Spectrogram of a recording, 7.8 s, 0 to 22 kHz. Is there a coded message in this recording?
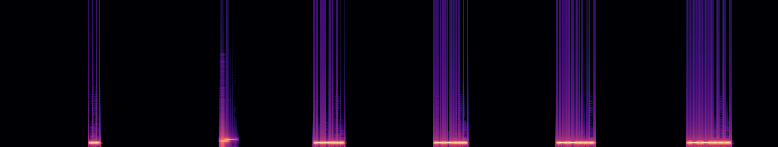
Yes: Morse code from 0.9 to 7.3 s, heard as a keyed tone, about 53 wpm, spaced as for 9 wpm, 700 Hz. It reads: I 7777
